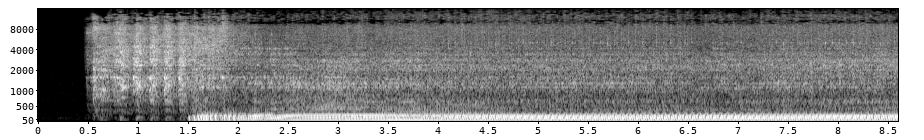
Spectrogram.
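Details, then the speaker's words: Toyota AE86 with a muffler only resting on an oversized fitting, sealed with gasket maker and held up by a jack stand. It cranks, catches and settles to a deep, booming idle; far too loud: loud exhaust from an unsealed muffler. "yeah that sounds pretty loud [Music] well damn I don't know I think that's too loud for me"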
